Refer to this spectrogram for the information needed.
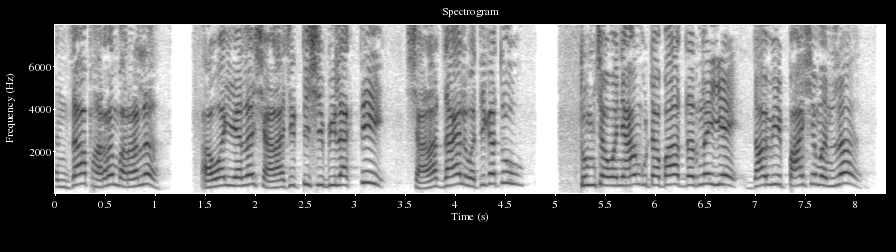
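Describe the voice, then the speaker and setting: In a cartoonish character voice at an extremely high pitch, a woman talks at a moderate pace with ordinary pitch variation, and the sound is dry and close with no echo. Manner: quarrelsome, taunting.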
